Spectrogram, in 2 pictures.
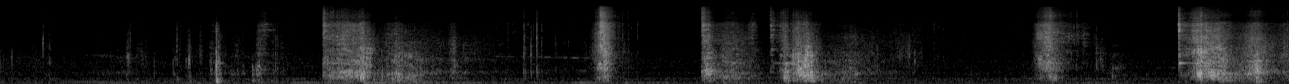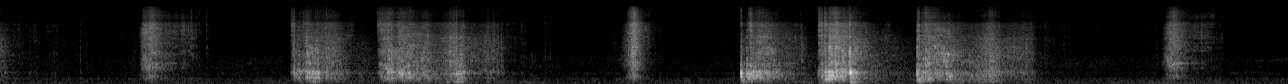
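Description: Gravelly concrete mix being tipped into a fence-post hole, load after load: about ten separate short, rattling pours with pauses between them.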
